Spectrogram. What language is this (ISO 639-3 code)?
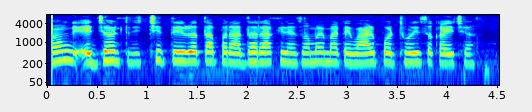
guj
